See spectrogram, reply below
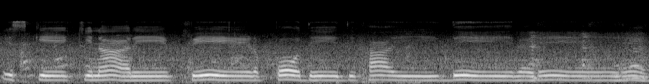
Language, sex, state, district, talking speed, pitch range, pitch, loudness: Hindi, female, Chandigarh, Chandigarh, 75 wpm, 190-210 Hz, 195 Hz, -13 LUFS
